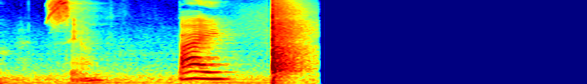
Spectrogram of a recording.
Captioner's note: host claps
